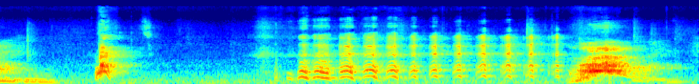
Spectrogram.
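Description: A dog asking to be let outside gives a rapid, rhythmic series of high yips and whines. A louder, noisier yelp comes before the series and another follows it.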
